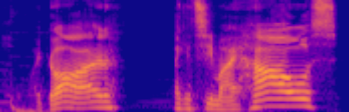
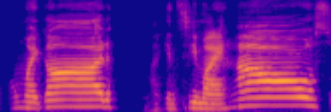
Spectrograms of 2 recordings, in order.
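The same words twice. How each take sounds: First: The voice sounds frightened and panicked. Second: The voice sounds thrilled and excited.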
